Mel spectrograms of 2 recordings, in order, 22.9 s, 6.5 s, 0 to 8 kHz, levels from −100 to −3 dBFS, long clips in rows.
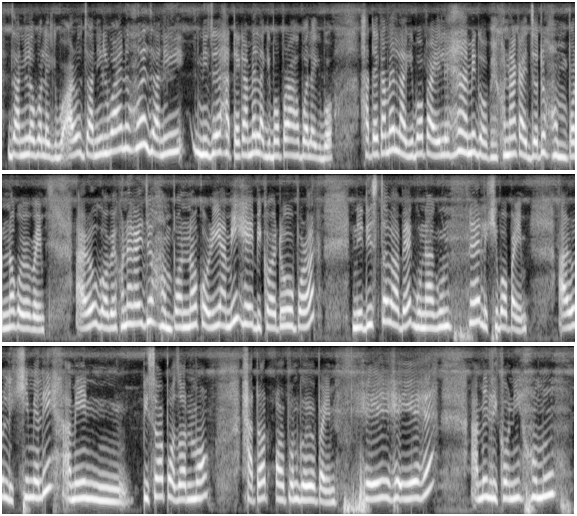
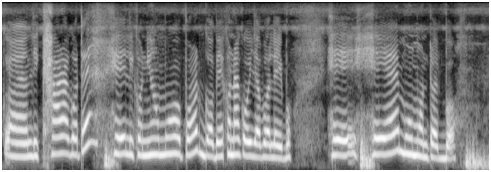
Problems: constant background noise, background conversations at intervals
